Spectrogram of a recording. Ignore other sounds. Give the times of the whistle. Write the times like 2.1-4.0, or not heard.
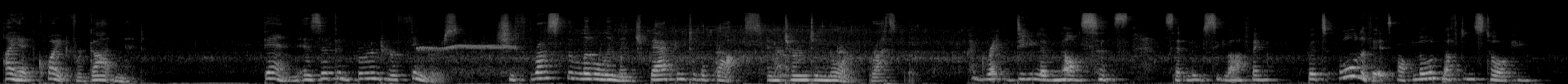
4.1-5.3.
